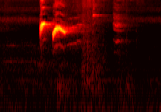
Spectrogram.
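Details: A female Red-whiskered bulbul calls to stimulate males. One crisp two-part whistle has a short sharp first note and a longer, slurred falling second note, followed by a faint brief note.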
